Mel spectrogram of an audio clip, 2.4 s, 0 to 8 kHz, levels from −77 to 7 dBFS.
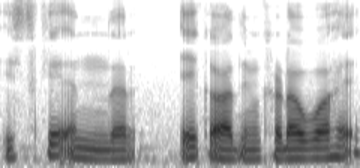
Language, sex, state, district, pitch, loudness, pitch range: Hindi, male, Uttar Pradesh, Saharanpur, 120 Hz, -17 LUFS, 115-130 Hz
